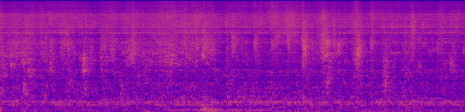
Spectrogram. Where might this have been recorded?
in a restroom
